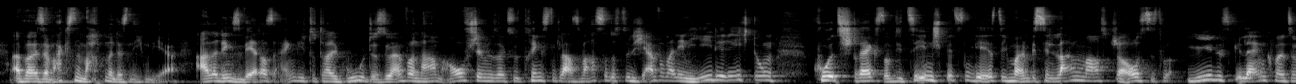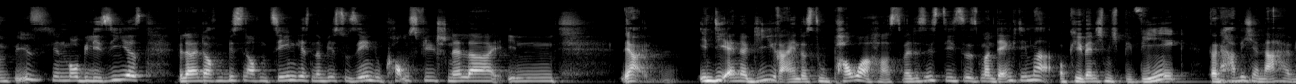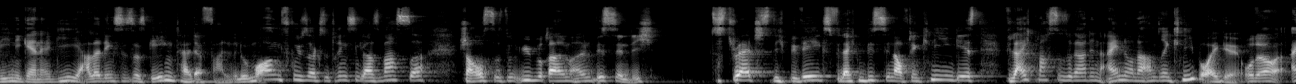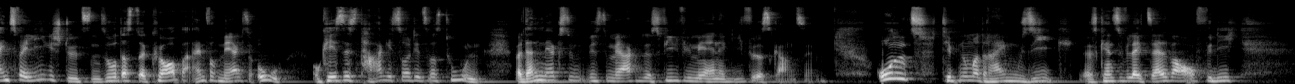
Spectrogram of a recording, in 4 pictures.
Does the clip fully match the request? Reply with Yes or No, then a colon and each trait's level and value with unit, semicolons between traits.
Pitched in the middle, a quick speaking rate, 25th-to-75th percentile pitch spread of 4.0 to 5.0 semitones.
Yes: medium, 160 Hz; fast, 225 wpm; average, 4.6 semitones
